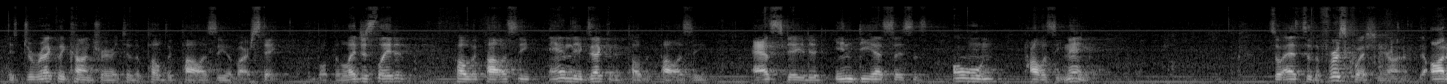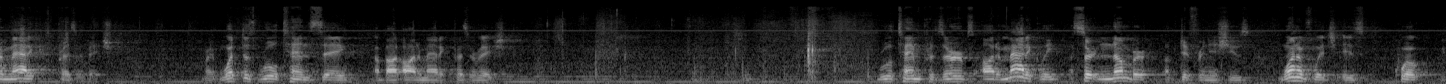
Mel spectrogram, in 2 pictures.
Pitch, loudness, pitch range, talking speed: 120 Hz, -27 LUFS, 110-130 Hz, 130 wpm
